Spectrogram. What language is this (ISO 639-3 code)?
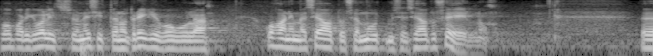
est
